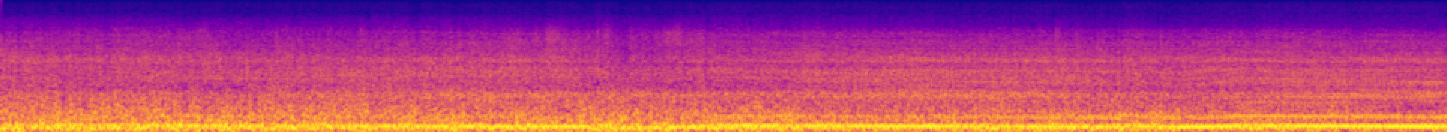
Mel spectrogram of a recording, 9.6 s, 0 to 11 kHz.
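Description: Ducati Monster 1200S L-twin engine running at a steady cruising pace with a low, even drone and wind rush. The pitch nudges up slightly about halfway through.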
